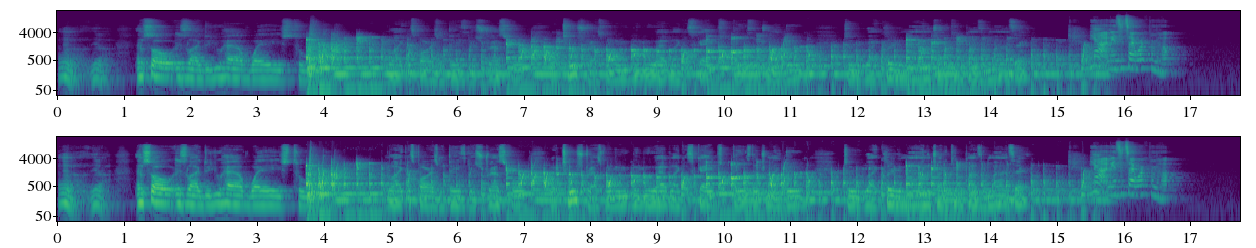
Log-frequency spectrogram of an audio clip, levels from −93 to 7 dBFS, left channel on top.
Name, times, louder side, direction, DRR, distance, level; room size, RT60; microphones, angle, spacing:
voice 1, 0.0-4.3 4.9-14.6, right 5 dB, 75° right, 13 dB, 0.6 m, -34 dB
sound 1, 3.7-15.7, right 2 dB, 60° right, 1.6 m, -31 dB
voice 2, 15.2-16.6, right 2 dB, 5° right, 5 dB, 0.9 m, -33 dB
13.0 x 4.8 x 6.7 m, 0.73 s
head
